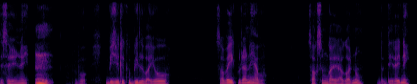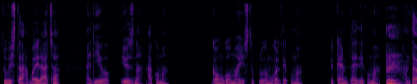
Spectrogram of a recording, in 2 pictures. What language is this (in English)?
Nepali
